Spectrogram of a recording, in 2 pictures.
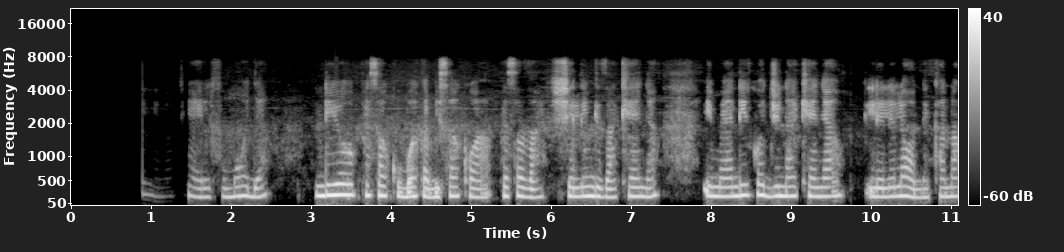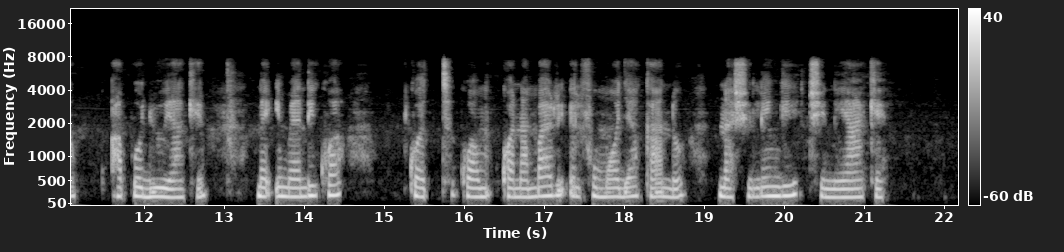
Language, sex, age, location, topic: Swahili, female, 18-24, Kisumu, finance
